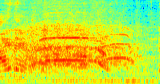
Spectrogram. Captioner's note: guests cheering and laughing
